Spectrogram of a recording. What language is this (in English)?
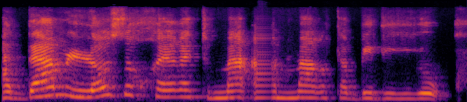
Hebrew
